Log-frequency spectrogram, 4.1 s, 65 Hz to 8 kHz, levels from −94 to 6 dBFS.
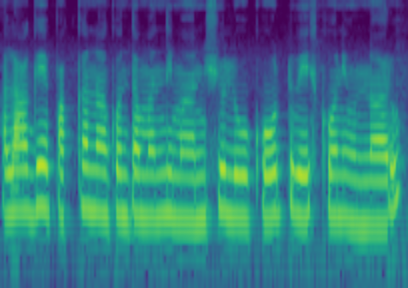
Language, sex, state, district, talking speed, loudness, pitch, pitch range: Telugu, female, Telangana, Mahabubabad, 100 wpm, -15 LUFS, 220 Hz, 215-230 Hz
